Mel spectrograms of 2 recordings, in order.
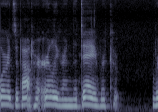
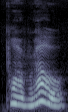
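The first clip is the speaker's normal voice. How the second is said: horrified cry; 6 dB louder than usual. A narrator's reading. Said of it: "I cried, horrified".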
